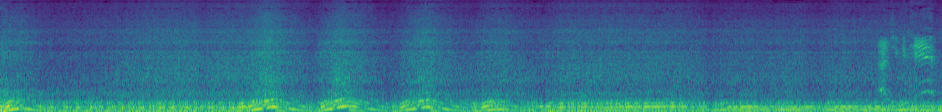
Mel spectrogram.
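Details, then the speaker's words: Motorcycle with water impeller seal and oil seal replaced, no leaks; quick throttle blips rise and fall cleanly, then steady even idle with no misfire; idling perfectly, healthy. "he's idling perfectly and in high revs, performing absolutely beautiful."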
